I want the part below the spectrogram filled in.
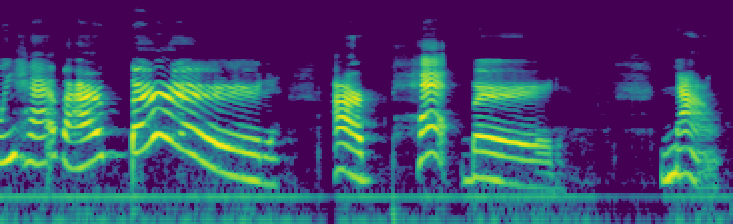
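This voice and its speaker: Pitched fairly high, this woman runs a craft lesson for preschoolers in a lively, sing-song manner. She keeps asking the kids questions and supplying the answers on her own.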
